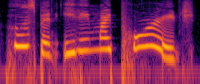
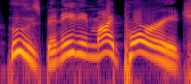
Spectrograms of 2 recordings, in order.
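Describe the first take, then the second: First: It is said in a high, squeaky voice. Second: It is said in a deep, roaring voice.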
